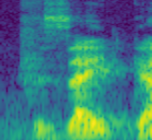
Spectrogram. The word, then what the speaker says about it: Zeitgeist: the show for us zeitgeist i'm sure it's called yeah it's like guys i thought so too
